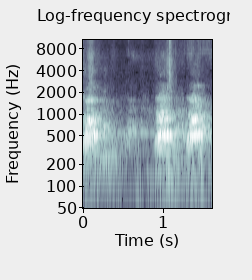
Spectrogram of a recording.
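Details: Shelter puppies at a no-kill animal shelter in Russia, giving two short whining yelps with bright harmonic bands, the first at the start and another pair about a second later, separated by a quiet gap.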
